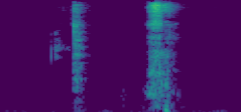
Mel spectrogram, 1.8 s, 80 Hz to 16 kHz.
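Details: A 6-month-old male pet ferret gives two tiny, sharp sneezes a fraction of a second apart: ferret sneezing.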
